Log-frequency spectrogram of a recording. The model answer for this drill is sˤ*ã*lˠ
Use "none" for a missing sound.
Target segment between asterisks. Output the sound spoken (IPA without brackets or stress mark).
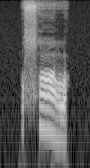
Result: ã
